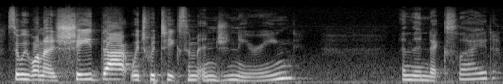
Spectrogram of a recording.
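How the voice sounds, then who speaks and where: A woman's voice: mid-range voice, a little slow. A woman presenting a school farm plan at a board meeting, explaining with frequent fillers and a little out of breath. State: slightly out of breath.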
